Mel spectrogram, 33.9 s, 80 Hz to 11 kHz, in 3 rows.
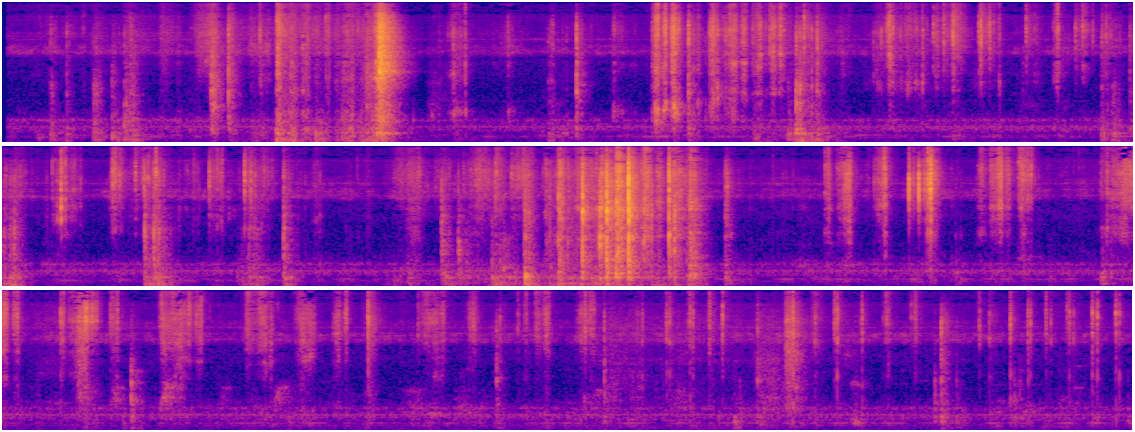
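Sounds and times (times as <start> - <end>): bell pepper tearing and cracking: 8.7 - 11.0, 19.6 - 21.6.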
